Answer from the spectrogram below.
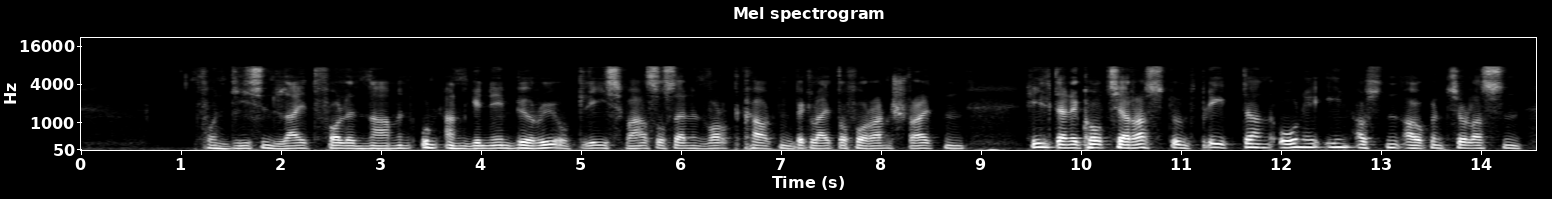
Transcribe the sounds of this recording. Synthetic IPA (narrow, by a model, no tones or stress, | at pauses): fɔndiːz̥ənlaɪtfɔlənːaːmənʊnʔanɡəneːmbəʁyːtʰliːsv̥aːzɐz̥aɪnənvɔʁtkʰaɐkn̩bəɡlaɪtɐfoːʁanʃʁaɪtn̩ | hiːltaɪnəkʰʊɐt͡səʁastʊndb̥liːp̚d̥anoːnəʔiːnaʊsd̥eːnʔaʊɡn̩t͡sulasn̩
